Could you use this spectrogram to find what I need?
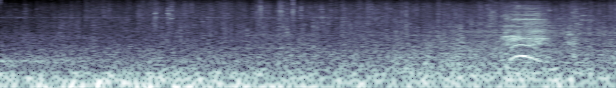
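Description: Fire crackles nearby.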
